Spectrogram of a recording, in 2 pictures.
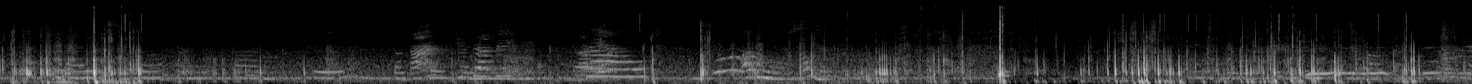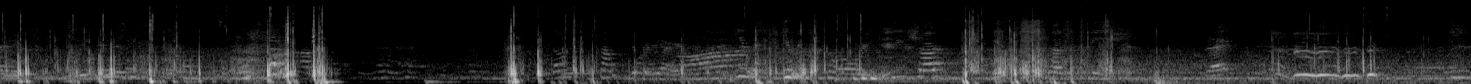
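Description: A phone's microphone rubs and knocks as it is handled.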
